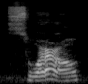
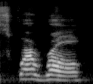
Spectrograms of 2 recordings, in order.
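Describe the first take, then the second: First: Squirrel run together as "swirl"; slow, stretched "swirl" in one syllable. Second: "squirrel" split in two, like "squir-roll"; "squirrel" with a clear second syllable. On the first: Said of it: "you could say swirl". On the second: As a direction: sound out both halves of "squirrel". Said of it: "Instead of squirrel". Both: Shown as a demonstration.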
